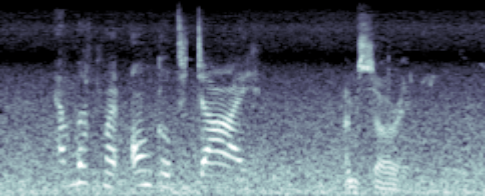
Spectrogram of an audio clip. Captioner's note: none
